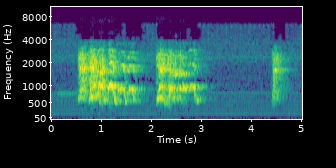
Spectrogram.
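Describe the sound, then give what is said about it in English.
A dog gives disturbance barks, loud, rapid, harsh and low-pitched, in two dense, back-to-back clusters, each lasting about a second, followed after a pause by one short bark. A steady low hum runs underneath, with no talking. “So pretty much you can think of it as the dogs just bark as loud and as fast as they can.”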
